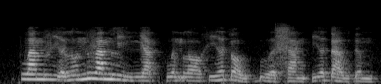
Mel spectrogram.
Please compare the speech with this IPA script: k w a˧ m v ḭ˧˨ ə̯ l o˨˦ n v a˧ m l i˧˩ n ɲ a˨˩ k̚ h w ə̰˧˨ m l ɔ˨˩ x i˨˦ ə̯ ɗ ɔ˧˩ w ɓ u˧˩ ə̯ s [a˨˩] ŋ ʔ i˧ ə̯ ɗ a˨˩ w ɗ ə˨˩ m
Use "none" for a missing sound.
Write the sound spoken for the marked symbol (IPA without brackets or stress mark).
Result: a˨˩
